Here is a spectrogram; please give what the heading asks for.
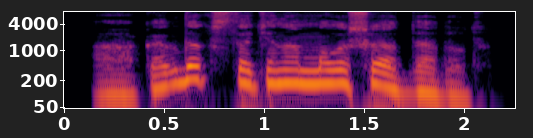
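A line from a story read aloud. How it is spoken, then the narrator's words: Conciliatory. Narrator (Russian): поинтересовался я примирительным тоном у доктора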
